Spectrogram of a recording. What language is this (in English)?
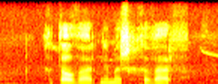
Afrikaans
